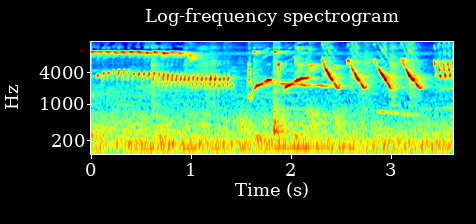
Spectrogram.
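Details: Canary singing in a lure recording meant to provoke other canaries to sing: a long buzzy rolling trill, then upslurred whistles and a series of quick descending sweeps, with low background hum.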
